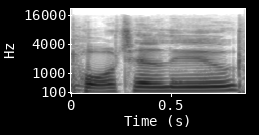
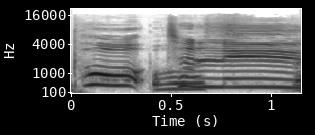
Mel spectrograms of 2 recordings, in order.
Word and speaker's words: Portaloo: They call it a portaloo. – Portaloo? – Portaloo. – That's because they call... – Spelled P-O-R-T-A-L-O-O.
